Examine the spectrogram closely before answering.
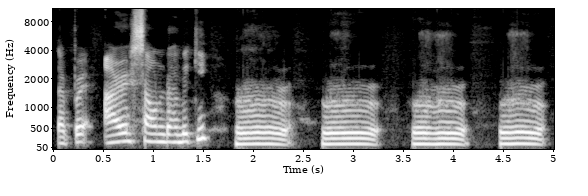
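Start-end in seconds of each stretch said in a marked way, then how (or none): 1.8-4.9 র as a sustained "rrr"; held R sound. Shown as a demonstration. Teacher modelling the sound of R, র held as "rrr". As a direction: hold র on a level note, each separate. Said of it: "র এর মতো sound হবে".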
